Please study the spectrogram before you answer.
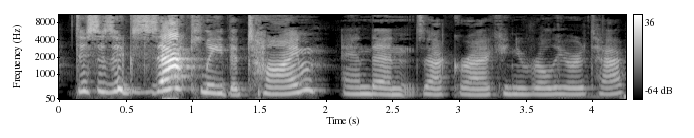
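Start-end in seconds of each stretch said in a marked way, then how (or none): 0.2-1.9 furious yell at the very top of the lungs. A game master voices a wizard grabbing a player's wrist, angry. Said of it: "angry face and says".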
